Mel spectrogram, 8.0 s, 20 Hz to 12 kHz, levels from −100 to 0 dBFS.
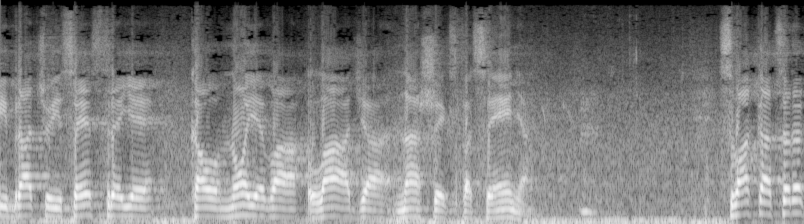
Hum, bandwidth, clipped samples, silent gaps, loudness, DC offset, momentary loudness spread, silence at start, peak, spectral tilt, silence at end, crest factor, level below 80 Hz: none; 11 kHz; 0.1%; none; -11 LUFS; 2%; 13 LU; 0 s; 0 dBFS; -6 dB/octave; 0 s; 10 dB; -22 dBFS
